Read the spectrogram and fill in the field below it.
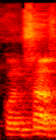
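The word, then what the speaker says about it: conscious: উচ্চারণ হয় না যেমন সাইন্স আছে ফ্যাসিনেট আছে কনসাস আছে এইযে কনসাস ফ্যাসিনেট সাইন্স এর কিন্তু উচ্চারণ হচ্ছে না ঠিক আছে ক্লিয়ার হল জুস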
